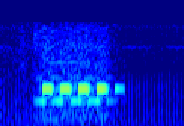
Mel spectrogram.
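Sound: telephone ringing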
